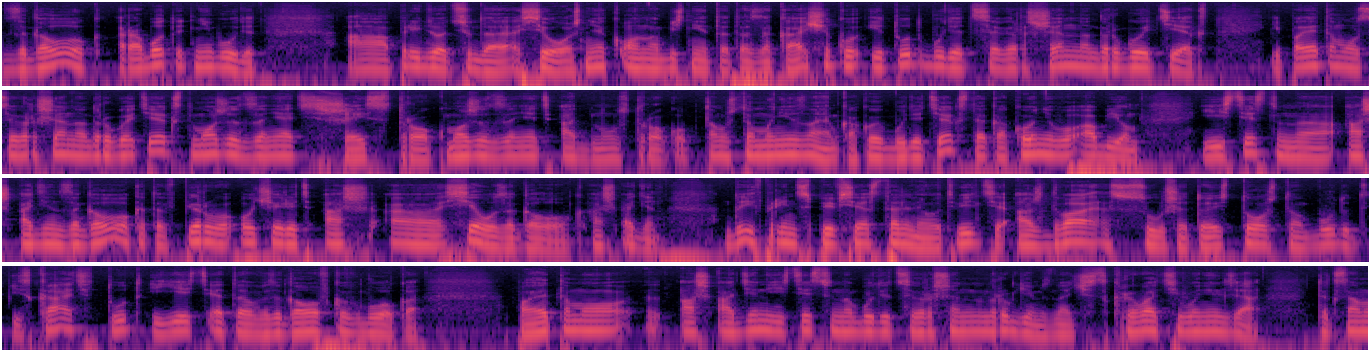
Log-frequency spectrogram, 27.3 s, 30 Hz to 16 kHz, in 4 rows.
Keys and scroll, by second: 22.1 space, 24.8 space.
